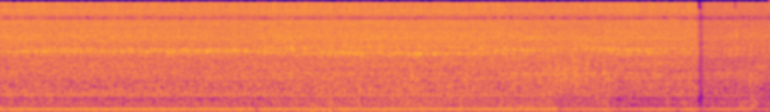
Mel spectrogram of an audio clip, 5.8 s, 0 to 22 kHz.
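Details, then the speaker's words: 1995 Camaro Z28 after an AC delete with a new compressor bypass pulley: a thin, constant whine over a steady idle, coming from the bypass idler pulley, thought to be just breaking in. "So right here I'm spending a lot of time trying to figure out where this noise is coming from, but after doing some research and fidgeting with it and checking where the sound's coming from, it was coming from the bypass pulley itself, from the AC delete"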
